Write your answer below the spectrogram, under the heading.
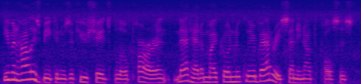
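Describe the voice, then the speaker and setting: A woman giving an expressive scripted narration of a story as an audiobook reader. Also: low-pitched, fairly quick, slight background noise, poor audio.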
